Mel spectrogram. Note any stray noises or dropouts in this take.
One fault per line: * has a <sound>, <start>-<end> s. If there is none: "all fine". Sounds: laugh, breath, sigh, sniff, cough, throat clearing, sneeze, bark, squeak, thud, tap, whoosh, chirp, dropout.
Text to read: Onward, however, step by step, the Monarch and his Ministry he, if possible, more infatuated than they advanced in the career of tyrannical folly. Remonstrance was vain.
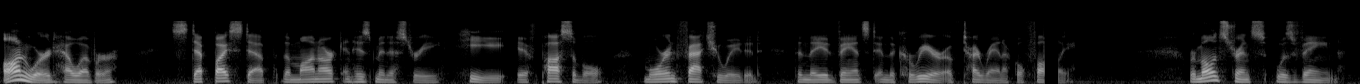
* has a dropout, 10.4-10.6 s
